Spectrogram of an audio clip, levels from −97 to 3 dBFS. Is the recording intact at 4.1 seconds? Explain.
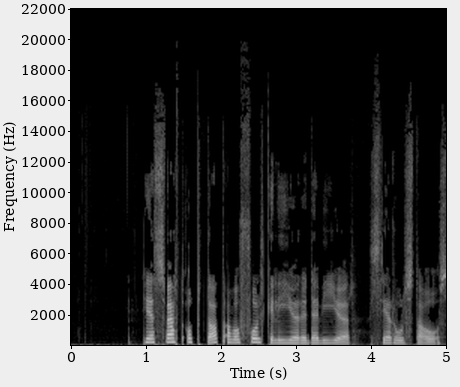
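Yes, the speech at 4.1 seconds plays through intact, with no dropout, click, distortion or other fault at that moment.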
